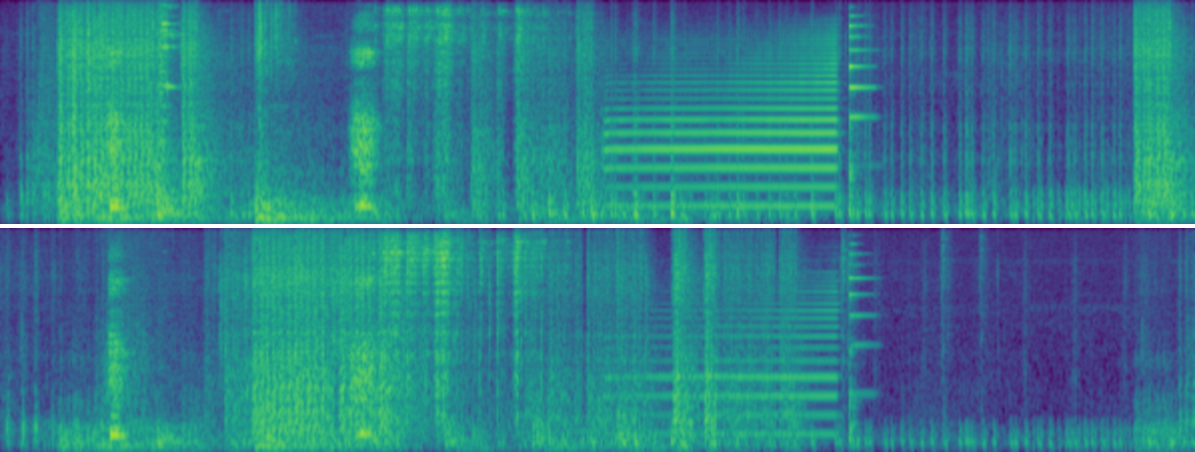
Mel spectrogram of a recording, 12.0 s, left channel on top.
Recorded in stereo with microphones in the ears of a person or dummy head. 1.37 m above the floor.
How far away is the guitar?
About 1.1 m.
